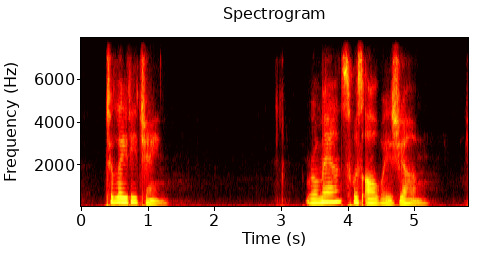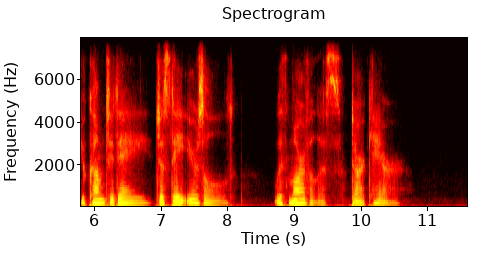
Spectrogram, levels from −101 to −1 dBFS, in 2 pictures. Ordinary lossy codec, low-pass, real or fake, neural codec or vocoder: Opus, 24 kbps; 7.2 kHz; real; none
